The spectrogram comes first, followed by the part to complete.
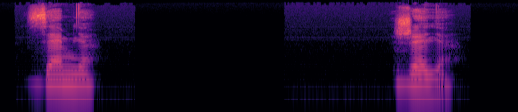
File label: zemlja, bosnisch; land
